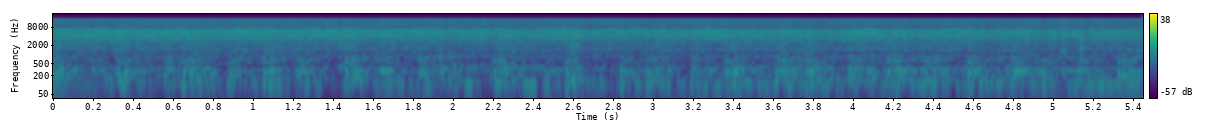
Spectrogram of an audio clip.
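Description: Tomato and onion masala with turmeric sizzling steadily in hot oil in a kadai while being stirred with a spoon.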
